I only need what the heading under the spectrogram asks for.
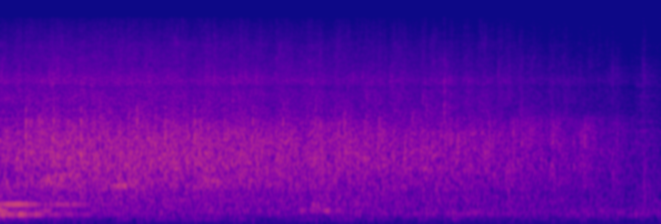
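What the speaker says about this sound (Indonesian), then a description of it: "Berikan tepuk tangan Bapak Ibu sekalian" Sustained audience applause at a graduation ceremony for the first class of a party academy, dense and steady clapping from a large crowd that slowly tapers off.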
